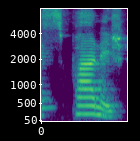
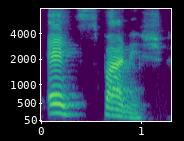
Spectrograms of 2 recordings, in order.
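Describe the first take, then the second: First: The word begins directly with the S sound. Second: An extra vowel sound comes before the S. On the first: The speaker calls it right. "They don't say Spanish" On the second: The speaker calls it wrong. "they say e Spanish"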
